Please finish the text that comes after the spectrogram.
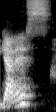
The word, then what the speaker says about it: Geddes: So my name's Geddes. I tell the kids it rhymes with lettuce, but most of them call me.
